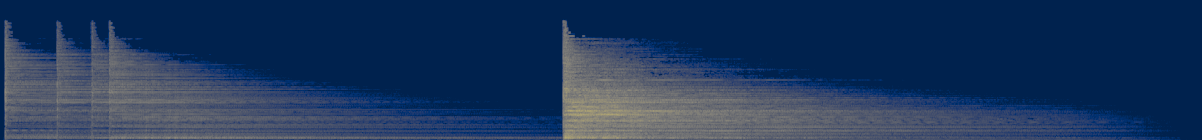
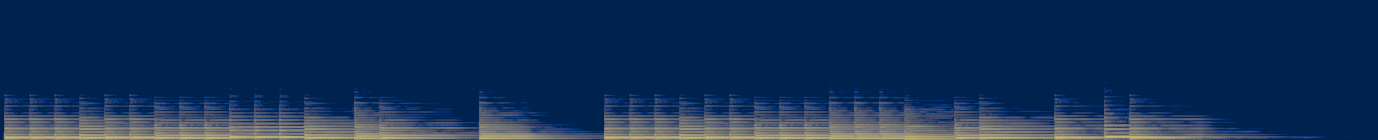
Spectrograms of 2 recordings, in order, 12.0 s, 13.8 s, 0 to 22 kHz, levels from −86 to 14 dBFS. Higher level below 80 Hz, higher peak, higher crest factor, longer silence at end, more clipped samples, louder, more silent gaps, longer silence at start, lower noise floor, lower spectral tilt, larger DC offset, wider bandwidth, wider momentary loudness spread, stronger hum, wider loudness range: second, -74 dBFS vs -50 dBFS; about the same, -2 dBFS vs -2 dBFS; first, 26 dB vs 12 dB; first, 2.75 s vs 1.75 s; neither; second, -21 LUFS vs -14 LUFS; neither; about the same, 0.05 s vs 0.05 s; second, -77 dBFS vs -89 dBFS; second, 2 dB/octave vs -7 dB/octave; neither; first, 18 kHz vs 5.2 kHz; first, 28 LU vs 8 LU; neither; first, 21 LU vs 4 LU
